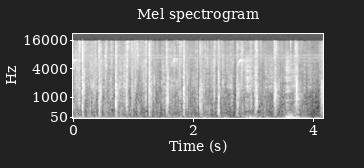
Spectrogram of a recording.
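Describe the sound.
Running footsteps, a quick, even patter of many footfalls at a steady pace. The steps are fairly faint and heard alone.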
